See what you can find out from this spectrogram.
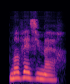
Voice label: "mauvaise humeur", frances; estados animo

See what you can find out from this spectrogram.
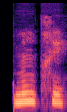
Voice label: "montrer", frances

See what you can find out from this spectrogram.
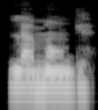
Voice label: "la mangue", frances; frutas

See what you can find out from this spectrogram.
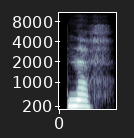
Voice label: "neuf", frances

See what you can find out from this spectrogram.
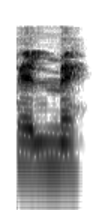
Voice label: "elle met", frances

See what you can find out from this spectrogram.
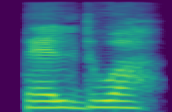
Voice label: "elle doit", frances

